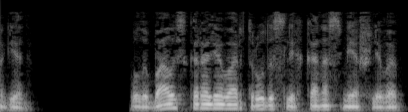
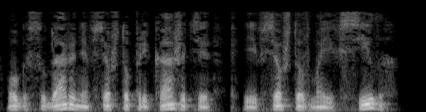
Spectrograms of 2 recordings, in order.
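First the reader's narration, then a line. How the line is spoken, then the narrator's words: Timid and joyful. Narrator (Russian): Имогена робко и радостно сказала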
